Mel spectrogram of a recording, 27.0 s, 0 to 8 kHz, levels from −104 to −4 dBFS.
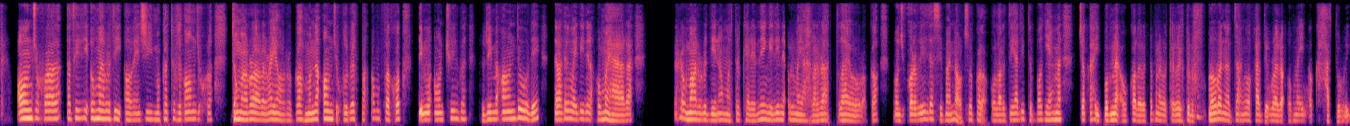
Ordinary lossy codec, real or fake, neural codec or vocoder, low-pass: AAC, 48 kbps; fake; codec, 16 kHz in and 24 kHz out, 0.4 kbps, LongCat-Audio-Codec, fine tuned four codebook decoder; 7.2 kHz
